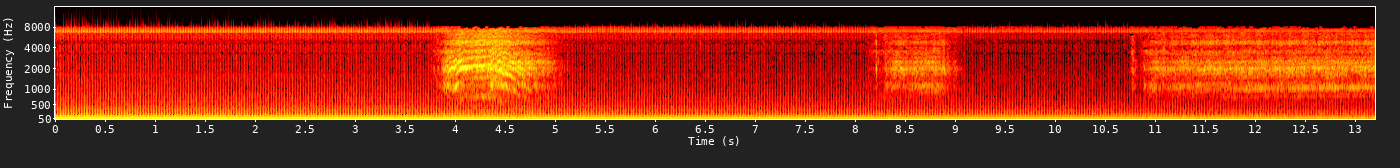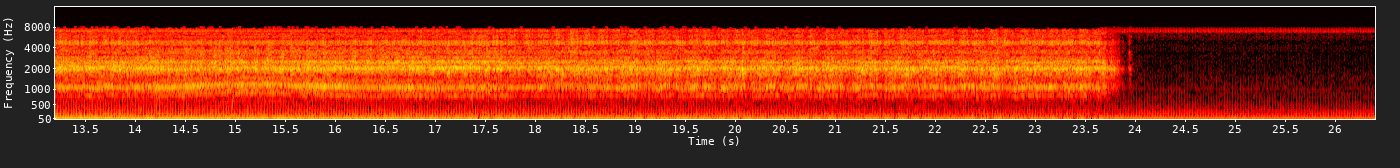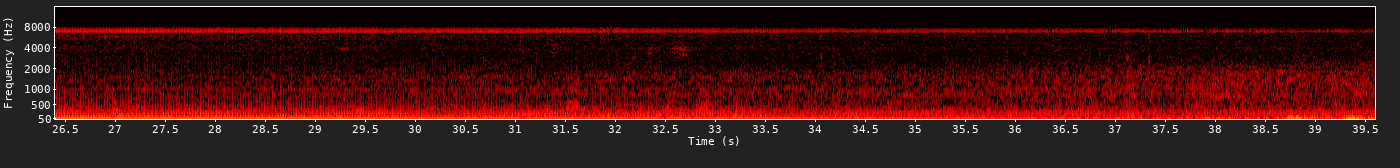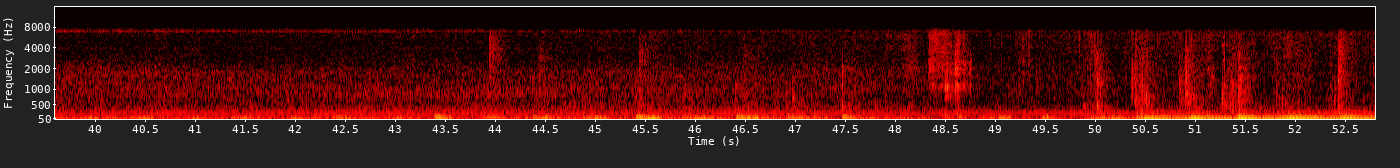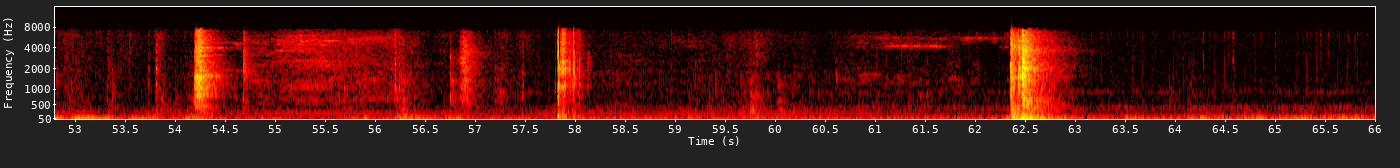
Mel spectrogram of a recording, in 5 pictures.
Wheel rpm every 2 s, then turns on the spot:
0, 10, 40, 0, 20, 40, 70, 70, 70, 70, 70, 60, 0, 0, 0, 0, 0, 0, 0, 0, 0, 0, 0, 0, 0, 0, 0, 0, 0, 0, 0, 0, 0.
none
